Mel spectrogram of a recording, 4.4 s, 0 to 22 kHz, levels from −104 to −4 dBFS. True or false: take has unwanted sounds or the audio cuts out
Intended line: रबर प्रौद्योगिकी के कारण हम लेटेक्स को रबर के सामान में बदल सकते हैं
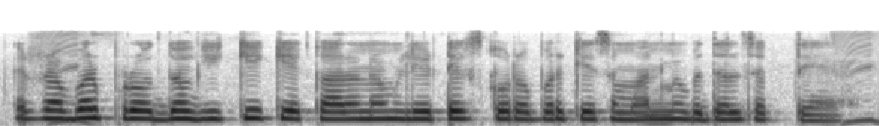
false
